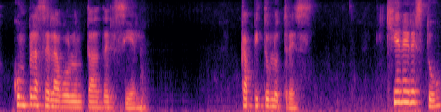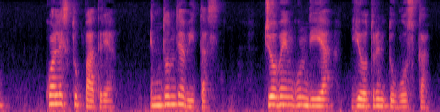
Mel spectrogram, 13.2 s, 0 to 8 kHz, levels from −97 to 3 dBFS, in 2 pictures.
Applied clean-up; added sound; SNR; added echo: neural separator model SepFormer DNS4.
